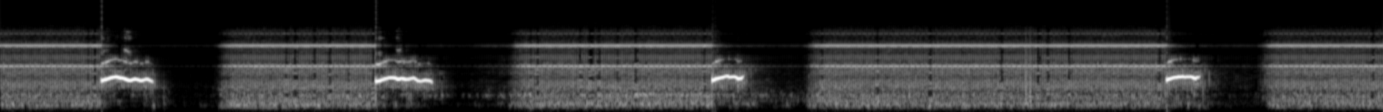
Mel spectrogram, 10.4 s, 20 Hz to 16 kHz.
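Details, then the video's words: A female screech owl incubating eggs around March 28 sings softly to her unhatched owlets, which may hatch that night. She gives short, wavering whistled notes about every two seconds over electrical hiss and hum. "Mother Screech Owl Sings To Her Eggs"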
